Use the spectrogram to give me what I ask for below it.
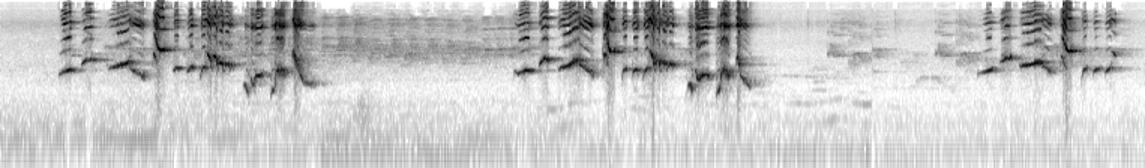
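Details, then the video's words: White-rumped shama (murai batu) singing as a lure to get other shamas to join: three bursts of rapid, sharp descending whistles and chattering notes with quiet gaps between. "PANCINGAN BURUNG MURAI GACOR SUARA ALAMI BIKIN MURAI BATU IKUT BUNYI"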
